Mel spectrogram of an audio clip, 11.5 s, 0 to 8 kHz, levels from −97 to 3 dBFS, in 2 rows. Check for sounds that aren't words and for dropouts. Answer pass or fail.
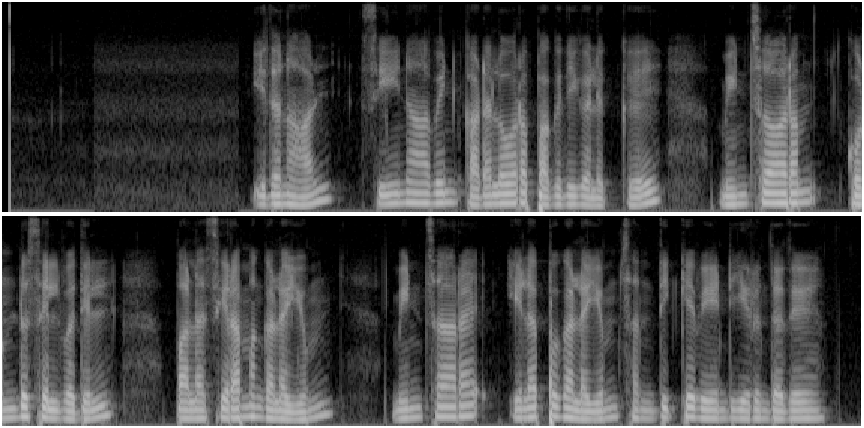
pass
